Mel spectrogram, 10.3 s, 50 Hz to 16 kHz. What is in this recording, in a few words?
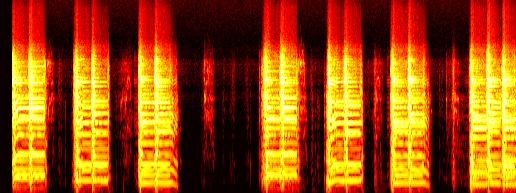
95 BPM G Maj Guitar Harmonies; Loop Stems; Cymatics; Menace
